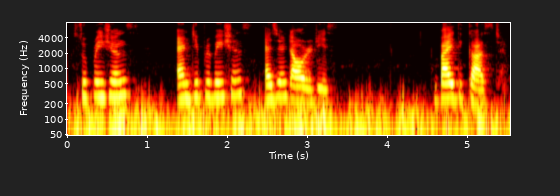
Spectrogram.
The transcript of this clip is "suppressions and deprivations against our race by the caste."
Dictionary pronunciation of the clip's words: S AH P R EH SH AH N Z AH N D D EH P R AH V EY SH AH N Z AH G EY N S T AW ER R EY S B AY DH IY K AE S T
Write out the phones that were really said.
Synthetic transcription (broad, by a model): S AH P R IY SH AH N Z AH N D D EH P R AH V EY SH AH N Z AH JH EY N T AW ER R EY S B AY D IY K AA S T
